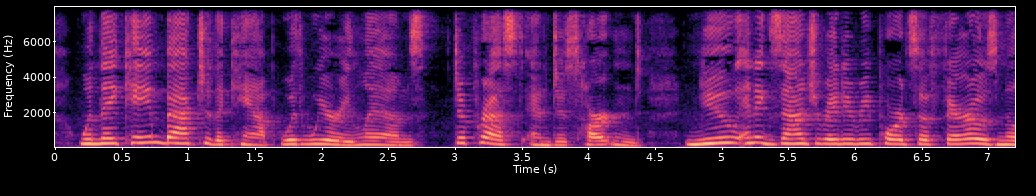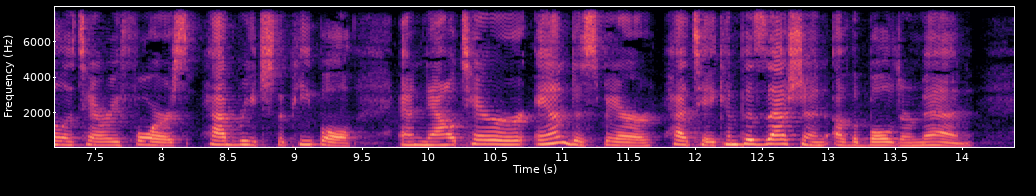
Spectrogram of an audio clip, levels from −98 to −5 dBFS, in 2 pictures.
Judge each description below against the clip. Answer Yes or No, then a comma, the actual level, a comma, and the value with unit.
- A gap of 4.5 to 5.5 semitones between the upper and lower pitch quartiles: Yes, average, 5.1 semitones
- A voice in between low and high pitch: No, high, 220 Hz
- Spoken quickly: No, average, 155 wpm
